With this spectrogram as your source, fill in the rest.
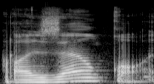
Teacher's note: Qalqalah ya, kita baca memantul.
